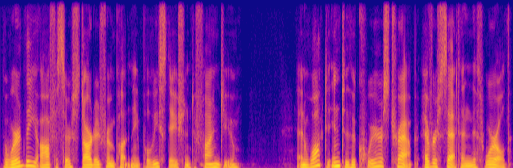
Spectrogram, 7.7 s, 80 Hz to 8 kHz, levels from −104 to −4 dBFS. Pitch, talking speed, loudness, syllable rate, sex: 135 Hz, 170 wpm, -19 LUFS, 5.1 syllables/s, male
